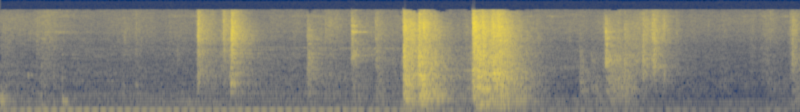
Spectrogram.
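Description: A slow cooker being carried and set down on a kitchen counter: a light knock about a second in, then two clunks close together about two seconds in.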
